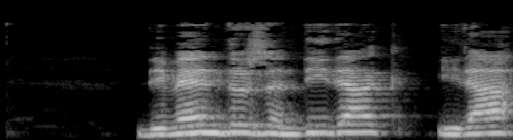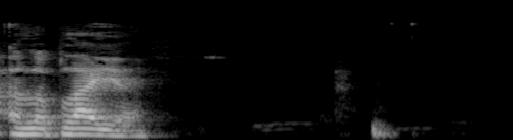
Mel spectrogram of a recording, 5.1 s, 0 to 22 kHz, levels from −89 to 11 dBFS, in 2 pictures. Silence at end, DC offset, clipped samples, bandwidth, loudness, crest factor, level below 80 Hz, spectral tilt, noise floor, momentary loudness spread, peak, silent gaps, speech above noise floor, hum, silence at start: 0.65 s; under 0.1%; under 0.1%; 11.5 kHz; -17 LUFS; 18 dB; -62 dBFS; -6 dB/octave; -75 dBFS; 12 LU; 0 dBFS; none; 59 dB; none; 0.7 s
